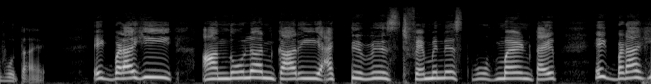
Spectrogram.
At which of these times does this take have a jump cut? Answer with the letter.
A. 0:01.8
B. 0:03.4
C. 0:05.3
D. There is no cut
C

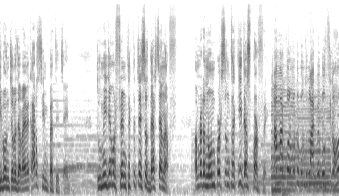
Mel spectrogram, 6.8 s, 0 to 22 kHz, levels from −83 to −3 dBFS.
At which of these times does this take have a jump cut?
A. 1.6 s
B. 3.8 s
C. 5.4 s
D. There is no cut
C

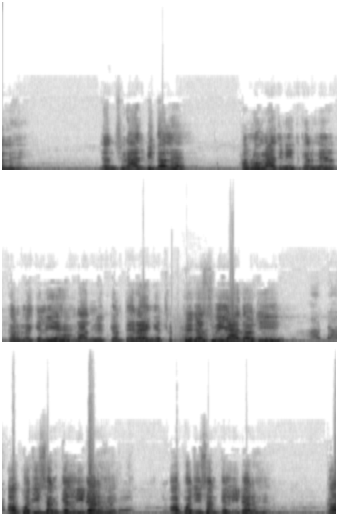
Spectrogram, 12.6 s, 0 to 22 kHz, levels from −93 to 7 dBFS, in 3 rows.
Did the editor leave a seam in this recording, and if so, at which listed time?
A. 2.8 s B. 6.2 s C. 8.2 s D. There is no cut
B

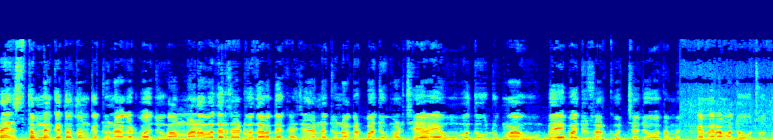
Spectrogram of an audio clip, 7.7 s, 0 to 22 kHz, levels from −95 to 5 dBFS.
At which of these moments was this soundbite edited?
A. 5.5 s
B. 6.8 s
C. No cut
B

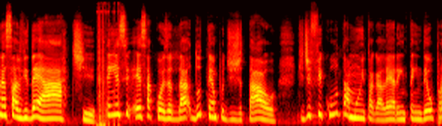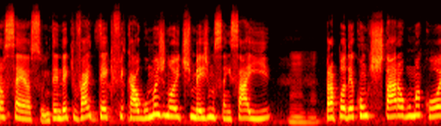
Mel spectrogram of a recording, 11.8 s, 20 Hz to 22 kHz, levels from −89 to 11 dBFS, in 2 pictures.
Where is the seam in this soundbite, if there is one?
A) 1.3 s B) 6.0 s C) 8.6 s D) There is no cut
A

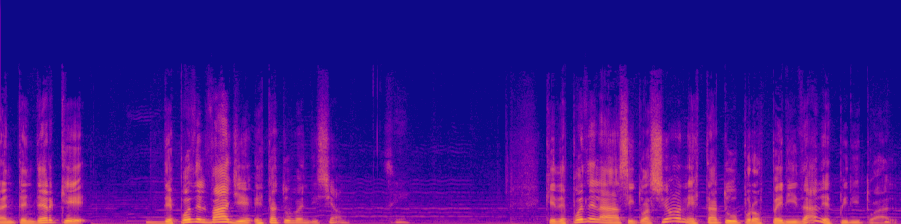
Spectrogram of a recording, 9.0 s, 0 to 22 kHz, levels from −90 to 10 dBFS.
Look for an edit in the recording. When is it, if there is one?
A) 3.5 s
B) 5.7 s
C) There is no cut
C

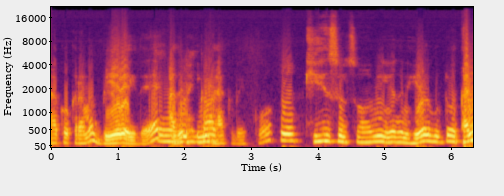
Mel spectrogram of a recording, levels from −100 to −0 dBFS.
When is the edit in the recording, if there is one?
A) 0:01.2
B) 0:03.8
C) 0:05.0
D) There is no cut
B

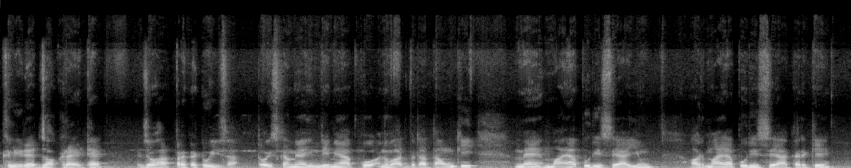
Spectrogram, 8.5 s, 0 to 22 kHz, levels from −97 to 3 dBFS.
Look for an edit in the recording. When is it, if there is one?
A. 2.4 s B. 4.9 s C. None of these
C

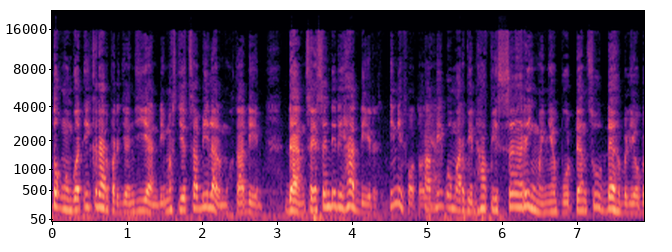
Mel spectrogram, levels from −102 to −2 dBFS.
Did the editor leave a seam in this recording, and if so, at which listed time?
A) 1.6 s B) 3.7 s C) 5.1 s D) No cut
C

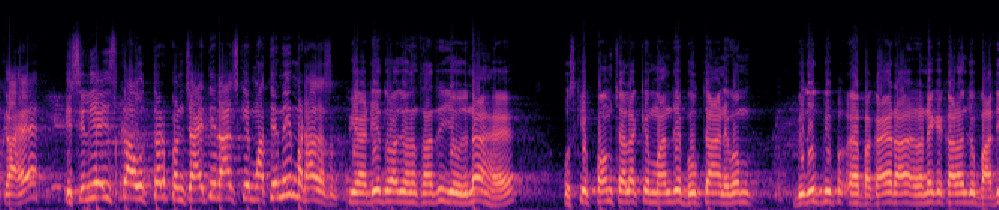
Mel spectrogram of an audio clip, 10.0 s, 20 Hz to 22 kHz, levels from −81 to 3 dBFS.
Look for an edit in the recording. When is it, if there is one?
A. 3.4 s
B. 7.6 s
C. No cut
A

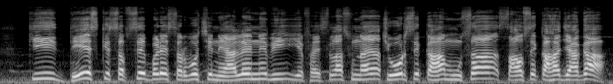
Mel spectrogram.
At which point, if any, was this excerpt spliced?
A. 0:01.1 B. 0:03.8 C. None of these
B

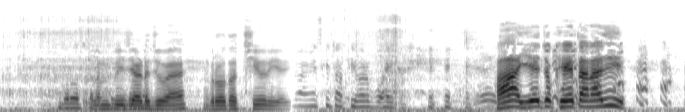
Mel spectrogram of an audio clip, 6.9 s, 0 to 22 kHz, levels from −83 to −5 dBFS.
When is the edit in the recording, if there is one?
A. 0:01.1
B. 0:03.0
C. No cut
B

